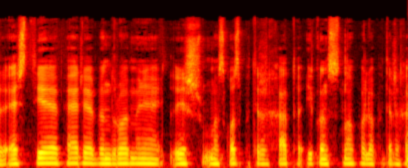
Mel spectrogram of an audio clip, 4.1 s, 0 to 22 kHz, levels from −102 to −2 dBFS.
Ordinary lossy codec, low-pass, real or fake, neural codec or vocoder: MP3, 96 kbps; 14.4 kHz; real; none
